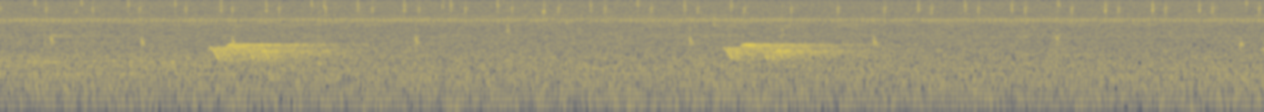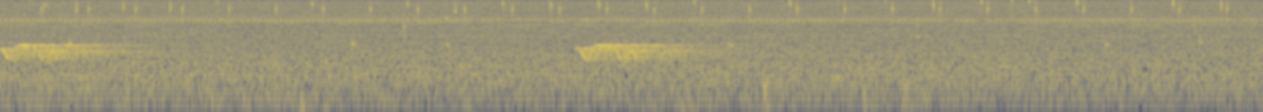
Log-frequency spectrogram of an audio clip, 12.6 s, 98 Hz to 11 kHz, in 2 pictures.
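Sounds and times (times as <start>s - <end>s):
forest stream flowing: 0.0s - 12.6s
thin constant insect whine: 0.0s - 12.6s
short mid-pitched bird call: 1.0s - 1.7s, 3.6s - 4.2s, 6.3s - 6.9s, 9.2s - 9.8s.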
